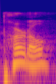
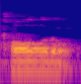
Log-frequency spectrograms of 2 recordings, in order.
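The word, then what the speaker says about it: Poeltl: He needs to make a name for himself and let people know that his name is pronounced Pirtle and not Poldle.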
